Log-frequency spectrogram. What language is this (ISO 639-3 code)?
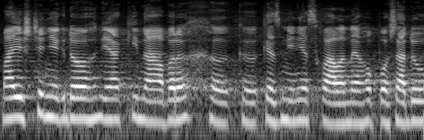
ces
